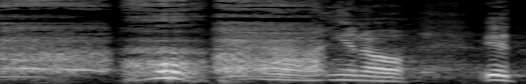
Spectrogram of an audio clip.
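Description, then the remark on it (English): A voice mimics heavy breathing through a snorkel: a quick run of loud, rasping inhales and exhales, some with a hollow, groaning tone. “The only thing you're missing is like goggles and a snorkel, and you're breathing.”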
